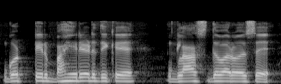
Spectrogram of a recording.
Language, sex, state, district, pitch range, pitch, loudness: Bengali, male, Assam, Hailakandi, 140-155 Hz, 145 Hz, -16 LUFS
